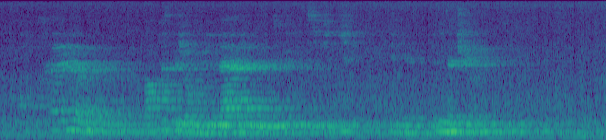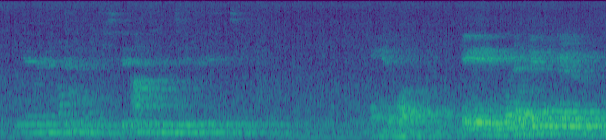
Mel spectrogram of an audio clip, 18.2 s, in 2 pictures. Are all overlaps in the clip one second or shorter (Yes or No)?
Yes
